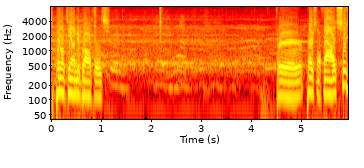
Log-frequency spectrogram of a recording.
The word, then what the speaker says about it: New Braunfels: There is only one S in New Braunfels, and you'll find it at the end.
